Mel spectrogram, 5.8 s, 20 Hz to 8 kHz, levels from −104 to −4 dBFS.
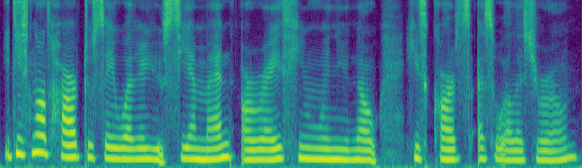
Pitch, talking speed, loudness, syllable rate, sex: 195 Hz, 245 wpm, -16 LUFS, 4.8 syllables/s, female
